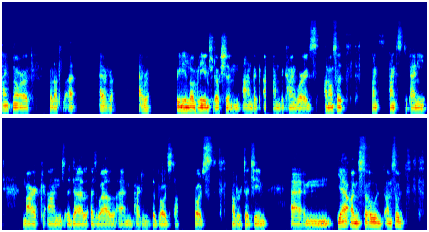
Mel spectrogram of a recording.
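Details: Stuttering (stammering) in an Irish adult man who has stammered as long as he can remember; his own speech features prolongations, repetitions and blocks; genuine, unconcealed stammering in conversational speech.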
